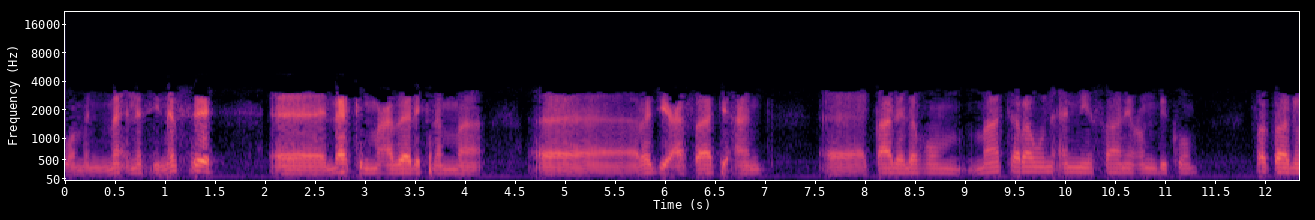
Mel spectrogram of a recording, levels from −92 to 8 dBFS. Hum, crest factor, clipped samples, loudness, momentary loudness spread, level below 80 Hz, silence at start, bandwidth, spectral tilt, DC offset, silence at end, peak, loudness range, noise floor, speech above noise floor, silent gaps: none; 24 dB; under 0.1%; -30 LUFS; 14 LU; -70 dBFS; 0 s; 3.6 kHz; -3.5 dB/octave; under 0.1%; 0 s; -6 dBFS; 6 LU; -65 dBFS; 35 dB; none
